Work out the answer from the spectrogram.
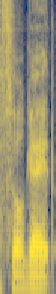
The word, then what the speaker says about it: Filgate: have a super special guest this time Michelle filgate Michelle I didn't ask how to say your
